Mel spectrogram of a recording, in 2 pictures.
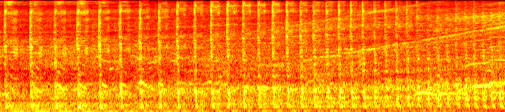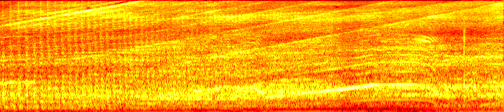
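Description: Electronic dance music playing loud in a build-up. A drum roll speeds up, the bass cuts out about halfway, and rising sweeps climb toward the drop.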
